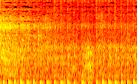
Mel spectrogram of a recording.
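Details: Mio Soul scooter after cylinder head rebuild and spark plug hole repair for lost compression, valves checked: even thumping idle at about eight pulses a second with no misses or clatter; runs smooth after repair.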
